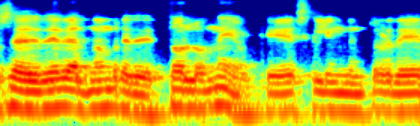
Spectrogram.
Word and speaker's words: Ptolomeo: Ustedes pronúncienla simplemente como si no existiera la P. Directamente digan tolemaico, el sistema tolemaico. Y a eso se debe al nombre de Ptolomeo, que es el inventor de ese sistema antiguo que ya caducó.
